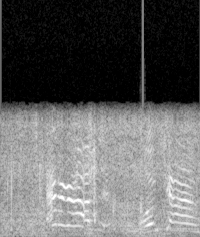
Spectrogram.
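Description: A young child's voice: two short, high-pitched, wavering calls, the second about a second after the first.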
